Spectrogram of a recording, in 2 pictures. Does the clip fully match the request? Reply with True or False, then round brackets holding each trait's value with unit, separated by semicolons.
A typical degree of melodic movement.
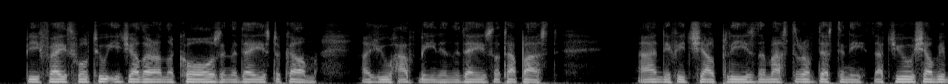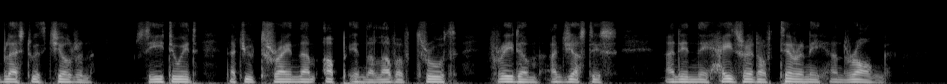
False (1.6 semitones)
